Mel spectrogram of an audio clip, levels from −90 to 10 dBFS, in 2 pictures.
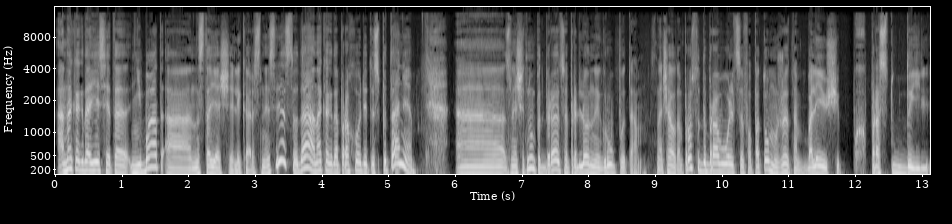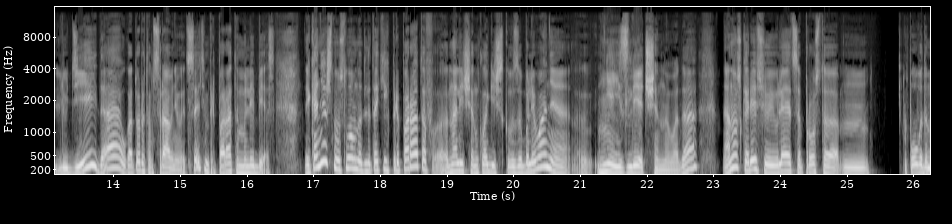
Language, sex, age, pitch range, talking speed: Russian, male, 20-39, 130-190 Hz, 135 wpm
